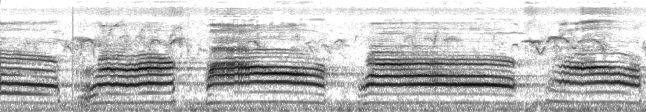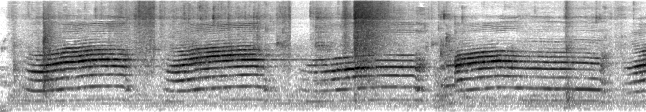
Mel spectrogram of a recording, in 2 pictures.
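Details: Cats meowing repeatedly, about nine long tonal meows in steady succession; the first half sits over a low rumbling background, the later meows sound brighter and a little strained.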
